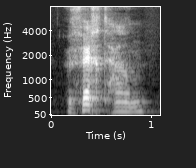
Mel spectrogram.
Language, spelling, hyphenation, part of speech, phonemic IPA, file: Dutch, vechthaan, vecht‧haan, noun, /ˈvɛxt.ɦaːn/, Nl-vechthaan.ogg
- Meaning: 1. gamecock 2. brawler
